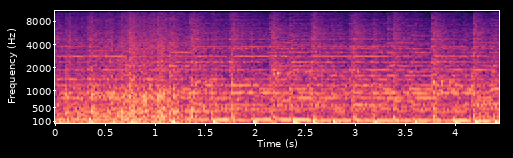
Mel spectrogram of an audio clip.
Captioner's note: tram rattles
